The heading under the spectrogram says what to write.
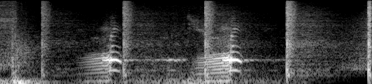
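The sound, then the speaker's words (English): Two harsh, nasal seagull calls ring out about a second apart, each a short rising squawk, with a few sharp knocking clicks in between and no voices. “let alone the fact there were nuclear seagulls flying around the place.”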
